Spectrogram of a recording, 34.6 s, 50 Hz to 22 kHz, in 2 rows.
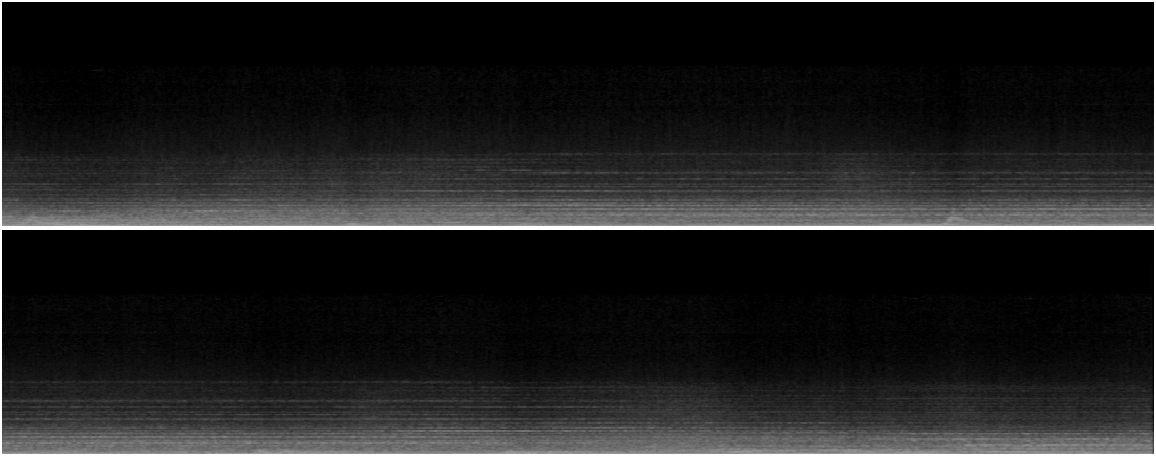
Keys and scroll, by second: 0.7 ], 3.2 ], 3.5 [, 4.8 [, 4.9 ], 5.1 [, 6.1 [, 8.7 ctrl+s, 11.9 ctrl+t, 18.9 ctrl+j, 19.3 ctrl+t, 28.4 Down, 28.6 Left, 30.2 ctrl+s.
